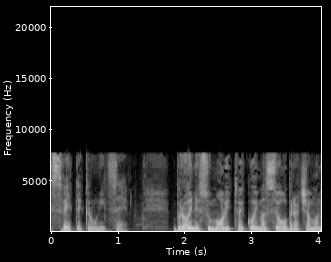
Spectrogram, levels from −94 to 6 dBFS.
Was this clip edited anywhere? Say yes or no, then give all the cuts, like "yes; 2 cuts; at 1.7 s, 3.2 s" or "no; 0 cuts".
no; 0 cuts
